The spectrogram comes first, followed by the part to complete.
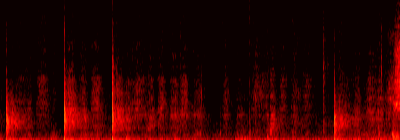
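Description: Chalk writing on a blackboard: faint scratching with a few sharper taps in the first second and another near the end.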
